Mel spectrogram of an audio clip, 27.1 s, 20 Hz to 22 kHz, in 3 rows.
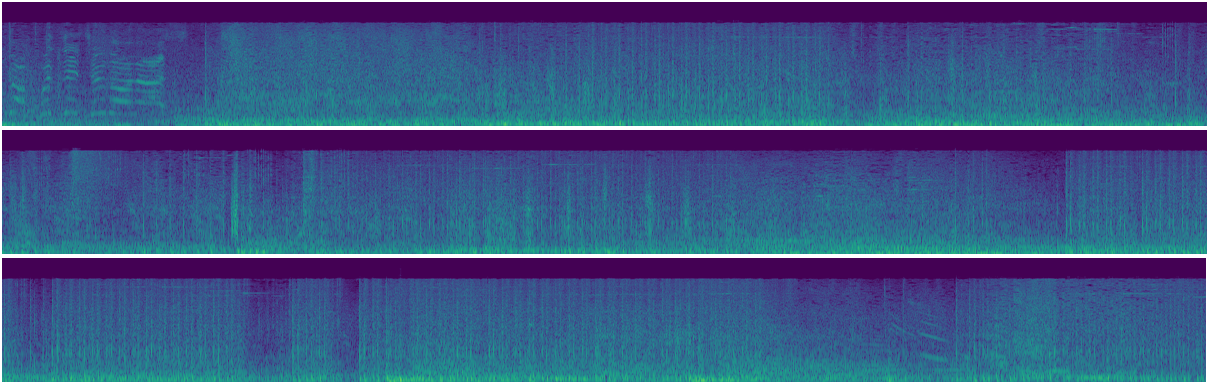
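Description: Battlefield 1 combat with sustained rapid gunfire, machine-gun bursts and booming blasts, loud and dense throughout, with shouted voices mixed into the chaos.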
